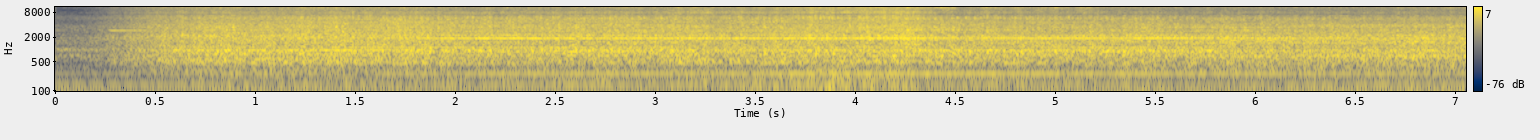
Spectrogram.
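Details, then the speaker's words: 2009 Newell coach with Caterpillar diesel, after fuel filter replacement for low fuel pressure fault codes: even steady idle, smooth low drone, no knocks during active DPF regeneration; normal. "So now I'm going to do a regeneration and we're going to see if that solves the problem. Hopefully it does. And you can hear it, it's in active regen now."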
